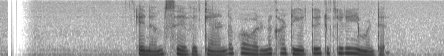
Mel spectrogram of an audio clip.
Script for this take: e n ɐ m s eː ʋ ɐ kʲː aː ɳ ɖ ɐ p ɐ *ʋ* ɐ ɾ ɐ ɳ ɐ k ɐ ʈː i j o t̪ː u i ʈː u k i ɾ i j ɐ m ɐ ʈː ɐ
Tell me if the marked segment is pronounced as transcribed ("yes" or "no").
yes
